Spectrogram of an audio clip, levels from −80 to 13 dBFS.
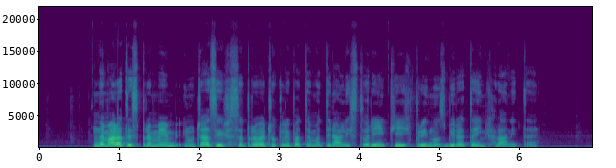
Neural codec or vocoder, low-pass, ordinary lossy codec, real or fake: none; 19.8 kHz; none; real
